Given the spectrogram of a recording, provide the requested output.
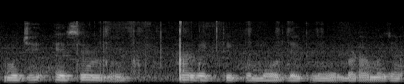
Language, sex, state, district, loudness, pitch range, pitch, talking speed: Hindi, male, Madhya Pradesh, Dhar, -27 LUFS, 100-105 Hz, 105 Hz, 160 wpm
